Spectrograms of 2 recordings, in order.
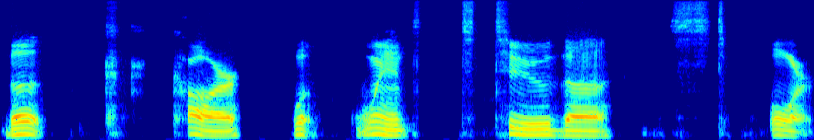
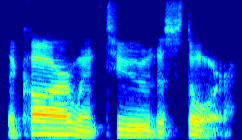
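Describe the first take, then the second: First: It is read haltingly, word by word. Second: It is read smoothly, like natural speech. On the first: The reader is meeting the text for the first time. The speaker calls it wrong. "the first time they read a book, they might sound like this" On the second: The reader now knows the text well. The speaker calls it right. "they just start to sound more natural"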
